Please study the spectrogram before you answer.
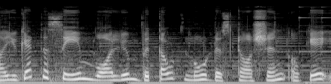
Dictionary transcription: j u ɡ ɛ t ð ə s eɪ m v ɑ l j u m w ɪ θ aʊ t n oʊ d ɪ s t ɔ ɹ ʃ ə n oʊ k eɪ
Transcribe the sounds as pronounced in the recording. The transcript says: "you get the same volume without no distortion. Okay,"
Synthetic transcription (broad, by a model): j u ɡ ɛ t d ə s eɪ m v ɑ l j u m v ɪ t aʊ t n oʊ d ɪ s t ɔ ɹ ʃ ə n oʊ k eɪ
